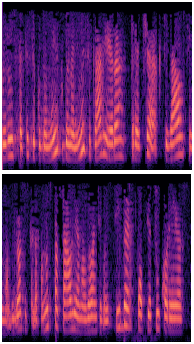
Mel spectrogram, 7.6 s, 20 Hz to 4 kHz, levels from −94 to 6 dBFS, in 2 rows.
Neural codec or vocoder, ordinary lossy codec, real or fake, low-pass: none; MP3, 16 kbps; real; 3.6 kHz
